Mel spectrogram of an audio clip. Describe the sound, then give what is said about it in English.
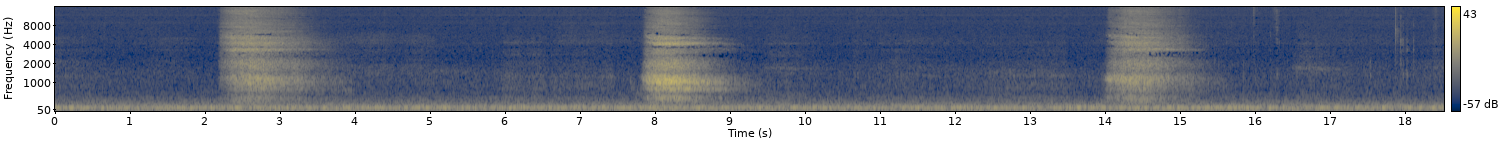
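Three deep breaths, each ending in a forceful, breathy exhale, come at roughly even intervals of about six seconds over a steady low rumble. “Take 3 deep breaths, and with each, imagine you are exhaling with intensity out your eyes.”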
